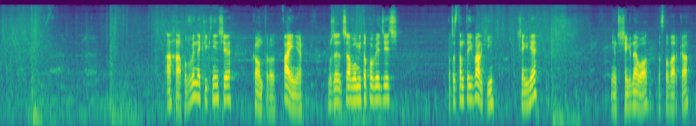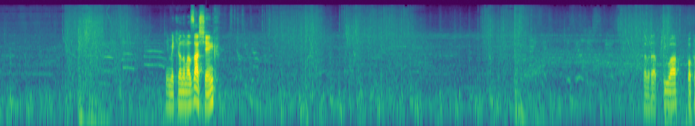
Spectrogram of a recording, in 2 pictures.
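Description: An energy weapon fires short bursts of shots.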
